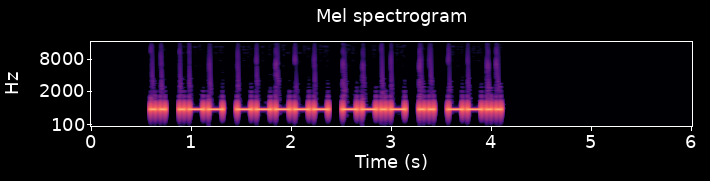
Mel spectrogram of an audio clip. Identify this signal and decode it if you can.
Morse code, heard as a keyed tone, about 25 wpm, 700 Hz. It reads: IW0QIZ
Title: DXCC-100 Call Signs - 6 Characters - Repeated 3x - 25wpm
